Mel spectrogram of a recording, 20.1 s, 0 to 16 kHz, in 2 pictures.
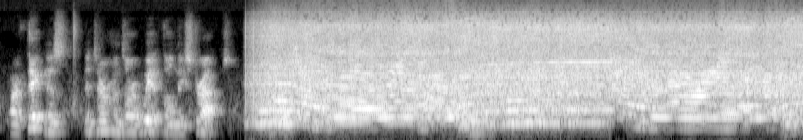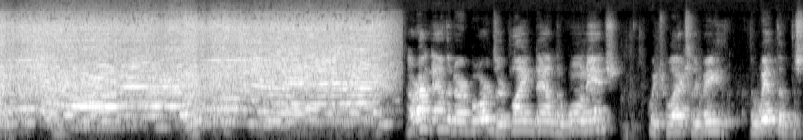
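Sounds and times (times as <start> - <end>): thickness planer planing boards: 3.1 - 15.1.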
